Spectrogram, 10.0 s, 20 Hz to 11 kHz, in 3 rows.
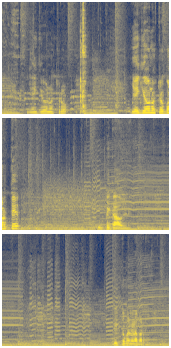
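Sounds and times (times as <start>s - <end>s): jazzy instrumental music: 0.0s - 10.0s.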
